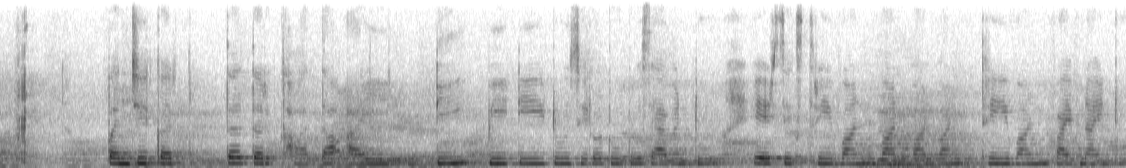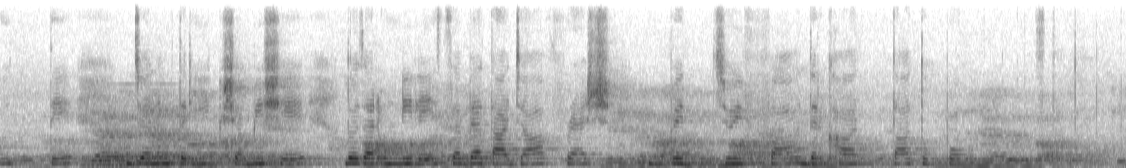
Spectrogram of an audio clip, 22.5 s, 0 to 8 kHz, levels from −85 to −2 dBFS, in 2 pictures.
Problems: constant background noise, background conversations at intervals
